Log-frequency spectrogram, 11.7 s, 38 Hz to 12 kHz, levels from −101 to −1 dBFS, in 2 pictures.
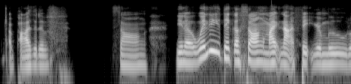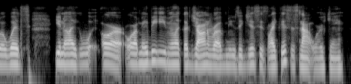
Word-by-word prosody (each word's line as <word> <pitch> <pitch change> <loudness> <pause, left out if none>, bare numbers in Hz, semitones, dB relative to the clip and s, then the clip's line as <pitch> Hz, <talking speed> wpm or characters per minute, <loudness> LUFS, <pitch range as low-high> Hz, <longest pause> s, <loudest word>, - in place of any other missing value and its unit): a - - -5
positive 135 +1 -2 1.0
song, 140 -1 -6 0.5
you 170 0 0
know, 160 -1 +3
when 235 - +4
do 380 - +5
you 350 -3 +5
think 225 -6 +2
a 180 - +6
song 170 -1 +4
might 165 +1 +7
not 150 -2 +5
fit 165 -2 0
your 150 +1 -2
mood 150 -1 -2
or 140 -1 -2
what's 145 0 -2 0.4
you 165 0 -1
know, 150 -1 -1
like, 150 -2 -1
w 155 +1 -8 0.2
or 150 -5 +1
or 155 -1 0
maybe 160 +3 -4
even, 155 -3 -7
like, 155 -1 -2
a 145 0 -3
genre 135 -1 +1
of 130 +1 -7
music?" 135 -1 -9
just 145 +1 -9
it's 135 - -10
like, 125 0 -3
"This 175 -1 -5
is 130 0 -15
not 120 -2 -1
working." 115 0 -11
150 Hz, 195 wpm, -24 LUFS, 135-160 Hz, 1.0 s, might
